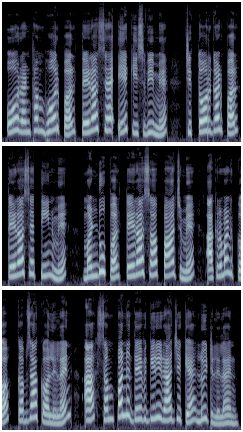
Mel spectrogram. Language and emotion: Maithili, neutral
